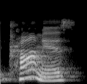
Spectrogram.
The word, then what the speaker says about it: promise: Esse promise também o E não é pronunciado. Esse S tem um leve som puxadinho para o Z, mas você não precisa se preocupar, pode direto.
